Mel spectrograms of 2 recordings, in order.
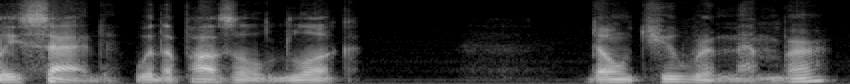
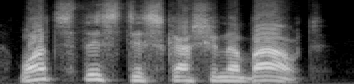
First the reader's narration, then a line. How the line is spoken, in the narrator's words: Fermetti said impatiently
